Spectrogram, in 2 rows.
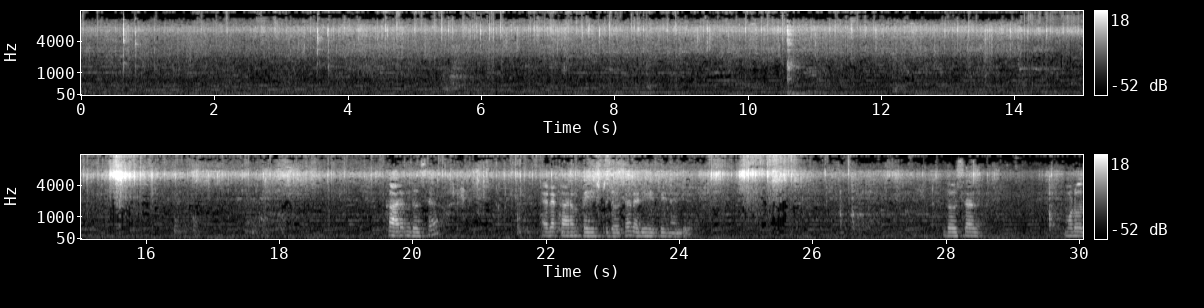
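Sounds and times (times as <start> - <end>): dosa sizzling in oil: 0.0 - 30.0
utensil clicking on pan: 0.6 - 0.9.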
